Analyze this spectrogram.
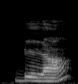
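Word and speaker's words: blanc: our french lesson yesterday we don't pronounce the C and it is pronounced Blan which is for white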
